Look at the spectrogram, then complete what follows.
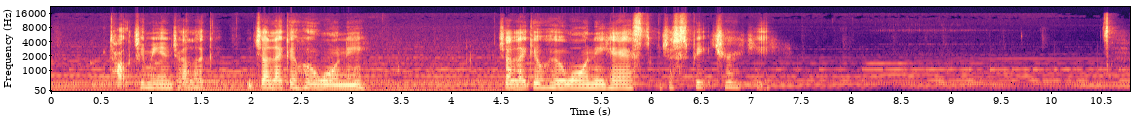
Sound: speaks Cherokee

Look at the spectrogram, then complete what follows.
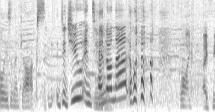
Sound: chuckles

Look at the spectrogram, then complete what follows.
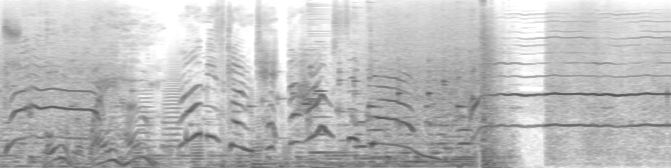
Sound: Mummy Pig screaming

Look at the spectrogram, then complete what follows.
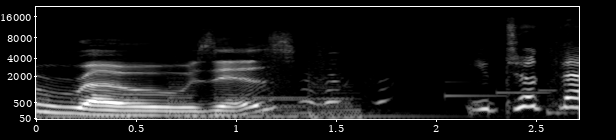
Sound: giggling

